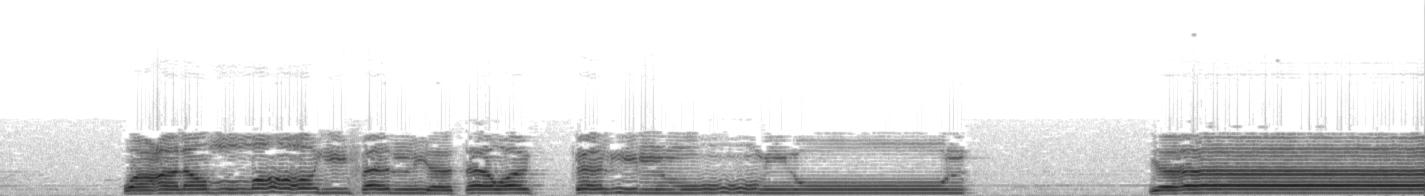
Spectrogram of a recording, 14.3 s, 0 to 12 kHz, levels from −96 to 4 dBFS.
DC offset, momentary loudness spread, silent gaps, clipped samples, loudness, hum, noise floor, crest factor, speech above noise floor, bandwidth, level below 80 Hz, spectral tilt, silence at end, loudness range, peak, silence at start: under 0.1%; 12 LU; none; under 0.1%; -16 LUFS; none; -58 dBFS; 14 dB; 42 dB; 4 kHz; -68 dBFS; -8 dB/octave; 0 s; 12 LU; -2 dBFS; 1.25 s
